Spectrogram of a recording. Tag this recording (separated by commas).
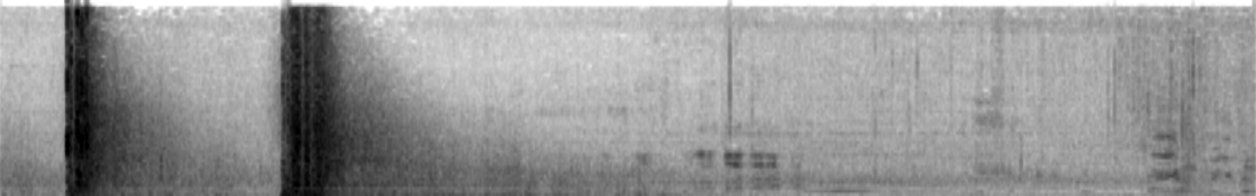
Speech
